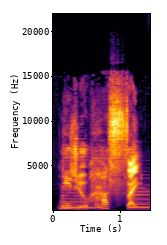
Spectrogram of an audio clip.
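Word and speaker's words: 二十八歳: 28 years ठीक है 28 को जापानीज में नीज हाची बोलते हैं नीज हाची ठीक है पर उसके बाद स यानी कि साल लगाते हैं तो थोड़ा सा प्रोनाउंसिएशन अलग हो जाता है। ठीक है? 28 इज नीचे लेकिन 28 इयर्स इज नीज हास।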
